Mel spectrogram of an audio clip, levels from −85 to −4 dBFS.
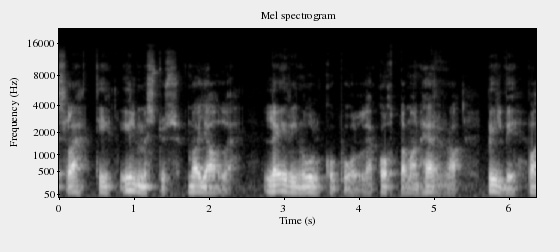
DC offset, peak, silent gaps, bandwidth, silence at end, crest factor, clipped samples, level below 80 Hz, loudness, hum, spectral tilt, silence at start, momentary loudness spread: under 0.1%; -4 dBFS; none; 13.5 kHz; 0 s; 20 dB; under 0.1%; -50 dBFS; -23 LUFS; none; -6.5 dB/octave; 0 s; 12 LU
